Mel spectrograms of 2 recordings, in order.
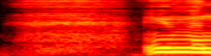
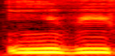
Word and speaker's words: Eve: her name is not Eevee Frank okay there is no Eevee Frank her name is Eve Frankie okay yeah that's right in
